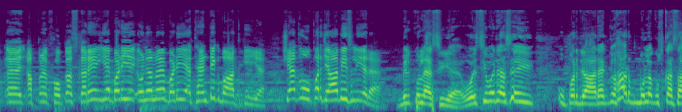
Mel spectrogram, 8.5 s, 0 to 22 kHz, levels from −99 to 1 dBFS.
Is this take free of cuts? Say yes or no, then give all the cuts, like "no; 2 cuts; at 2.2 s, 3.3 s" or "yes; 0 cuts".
yes; 0 cuts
